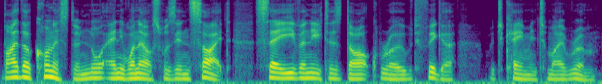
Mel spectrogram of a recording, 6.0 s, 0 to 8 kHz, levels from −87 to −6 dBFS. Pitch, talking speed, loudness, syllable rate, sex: 130 Hz, 180 wpm, -17 LUFS, 5.6 syllables/s, male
